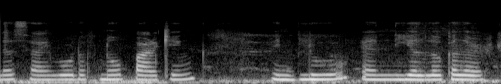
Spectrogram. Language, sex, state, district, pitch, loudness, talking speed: English, female, Assam, Kamrup Metropolitan, 210 Hz, -14 LUFS, 130 wpm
